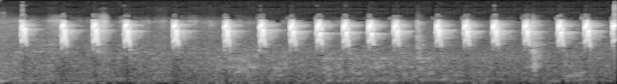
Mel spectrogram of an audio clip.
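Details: Young prinia being hand-fed, uttering loud, crisp high-pitched chirps repeated about three times a second in a slightly uneven rhythm, each note clipped and bright; low faint hum behind.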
